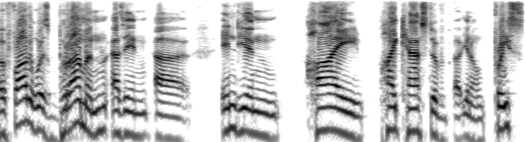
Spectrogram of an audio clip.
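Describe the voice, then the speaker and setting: A man with a British accent talks very slowly at a medium pitch, with ordinary pitch variation. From northern England. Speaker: leadership speaker. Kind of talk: podcast interview. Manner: animated.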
